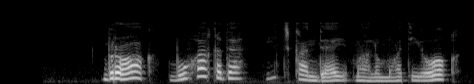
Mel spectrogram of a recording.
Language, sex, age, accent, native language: Uzbek, female, 19-29, Samarqand, Uzbek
